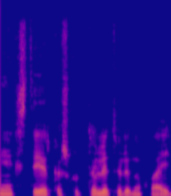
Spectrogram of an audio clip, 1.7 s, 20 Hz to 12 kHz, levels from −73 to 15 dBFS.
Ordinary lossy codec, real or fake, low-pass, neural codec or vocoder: AAC, 64 kbps; real; 10.8 kHz; none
